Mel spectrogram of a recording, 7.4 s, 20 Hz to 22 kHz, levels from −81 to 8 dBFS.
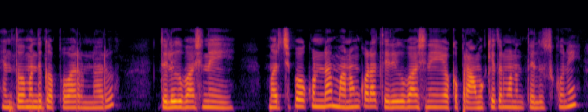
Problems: none marked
